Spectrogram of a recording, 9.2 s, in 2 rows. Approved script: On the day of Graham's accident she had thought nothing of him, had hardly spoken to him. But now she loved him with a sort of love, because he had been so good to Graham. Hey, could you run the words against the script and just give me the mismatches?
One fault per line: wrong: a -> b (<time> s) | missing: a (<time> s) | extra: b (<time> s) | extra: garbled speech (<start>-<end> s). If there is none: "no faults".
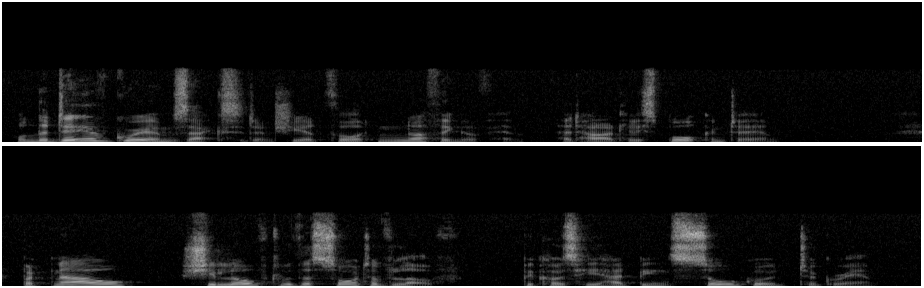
missing: him (6.0 s)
